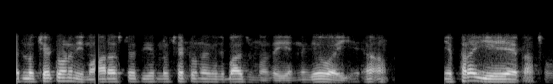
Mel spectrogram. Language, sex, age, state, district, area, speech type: Gujarati, male, 18-30, Gujarat, Kutch, rural, conversation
